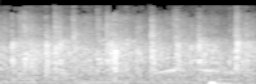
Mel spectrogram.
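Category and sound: crowd, audience cheering and applauding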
